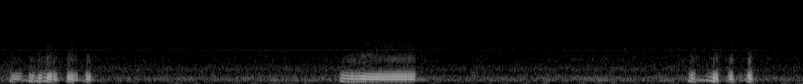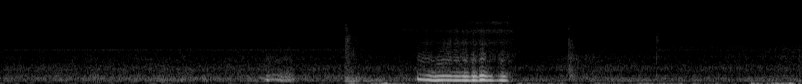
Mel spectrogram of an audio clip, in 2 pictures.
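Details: Loud snoring from a Somali cat fast asleep at night beside its owner: buzzy, rattling breaths in irregular bursts every few seconds, some short and double-pulsed, one longer and stronger near the end, over a quiet room.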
